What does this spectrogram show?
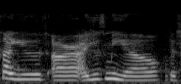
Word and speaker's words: Mielle: So the products I use are, I use Mielle, that's how you pronounce it.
